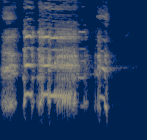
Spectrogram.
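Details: Red junglefowl rooster, wild, crowing loudly before running into a fight with a second rooster; a loud harsh broken crow in several bursts over under two seconds, ending in a short final note.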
